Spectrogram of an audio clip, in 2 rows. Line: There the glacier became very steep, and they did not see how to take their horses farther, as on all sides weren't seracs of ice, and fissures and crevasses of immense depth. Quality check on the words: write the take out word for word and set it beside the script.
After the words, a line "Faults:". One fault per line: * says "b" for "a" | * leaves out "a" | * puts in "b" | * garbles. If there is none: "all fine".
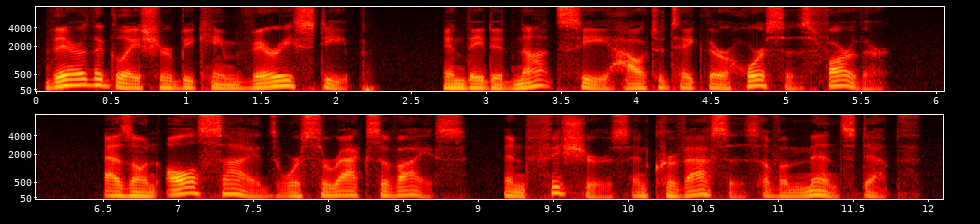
There the glacier became very steep, and they did not see how to take their horses farther, as on all sides were seracs of ice, and fissures and crevasses of immense depth.
Faults:
* says "were" for "weren't"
